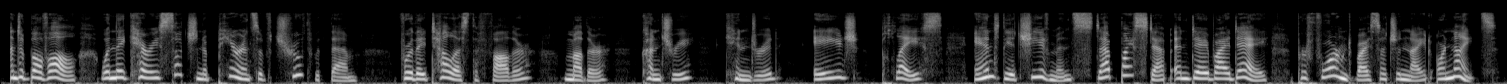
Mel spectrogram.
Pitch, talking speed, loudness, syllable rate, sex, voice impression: 255 Hz, 165 wpm, -17 LUFS, 4.8 syllables/s, female, feminine, slightly adult-like, slightly fluent, refreshing, slightly friendly, slightly lively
